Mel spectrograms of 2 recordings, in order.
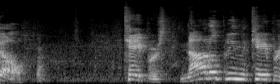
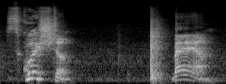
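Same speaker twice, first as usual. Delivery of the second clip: usual speaking voice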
